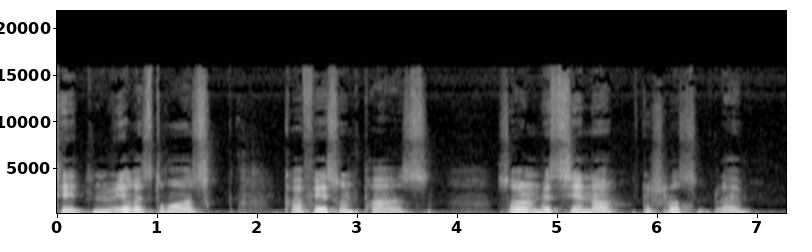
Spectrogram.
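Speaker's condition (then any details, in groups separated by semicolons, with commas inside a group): Spasticity from birth; multiple sclerosis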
